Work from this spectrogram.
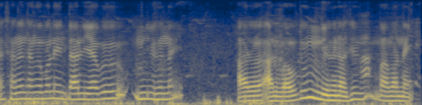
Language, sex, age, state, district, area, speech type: Bodo, male, 60+, Assam, Udalguri, rural, spontaneous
